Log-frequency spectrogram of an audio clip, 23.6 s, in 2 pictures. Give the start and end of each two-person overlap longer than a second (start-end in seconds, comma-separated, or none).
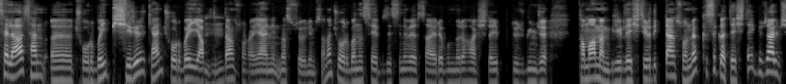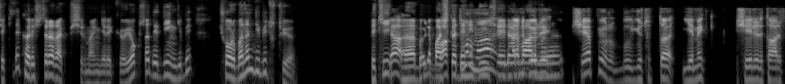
17.6-20.2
